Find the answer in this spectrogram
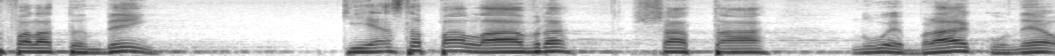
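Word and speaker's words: חטא: também que esta palavra chatá no hebraico, né, ou ratá, como se pronuncia corretamente, é ratá que se pronuncia, embora se escreva chatá, né, ela abrange não apenas errar o alvo, mas deliberadamente acertar alvo errado.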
